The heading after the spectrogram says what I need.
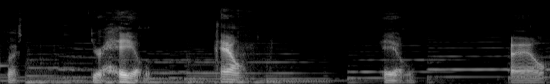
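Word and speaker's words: Haile: e Hae e but not pronounced like Haley all right Hal but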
